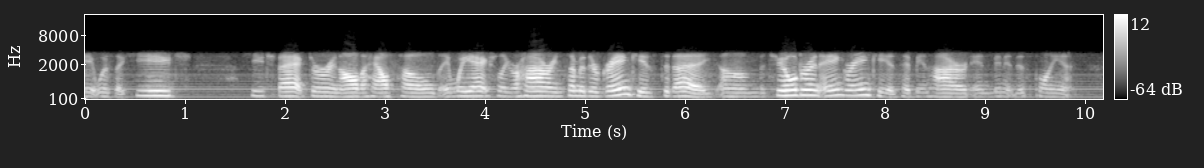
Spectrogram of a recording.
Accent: Kingsport, Tennessee, United States; now in South Carolina, United States; I'm originally from Tennessee, from Kingsport. Moved to South Carolina in 1989.

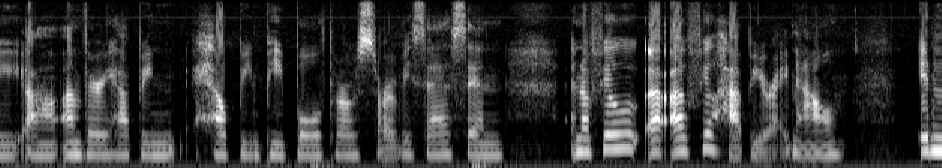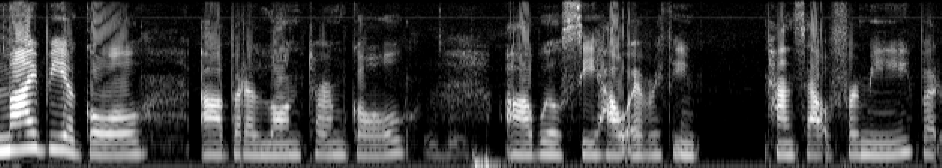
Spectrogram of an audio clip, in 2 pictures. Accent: El Salvador; born or raised there

